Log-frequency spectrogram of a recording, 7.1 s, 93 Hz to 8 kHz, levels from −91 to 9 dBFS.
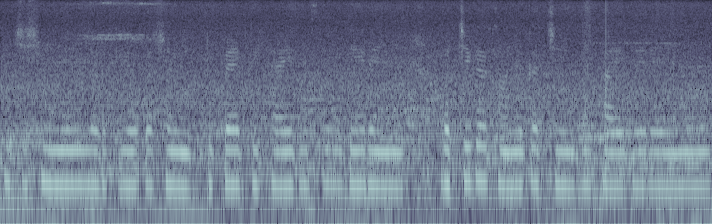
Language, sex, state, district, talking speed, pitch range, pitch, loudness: Hindi, female, Chhattisgarh, Raipur, 125 wpm, 195-200 Hz, 195 Hz, -21 LUFS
